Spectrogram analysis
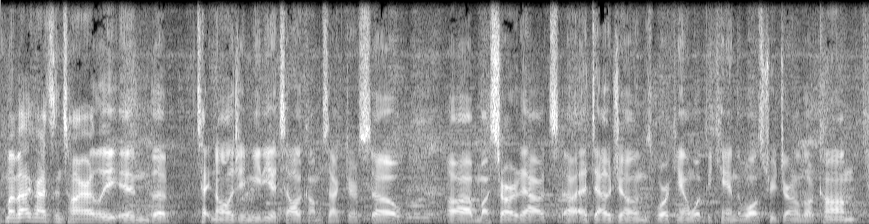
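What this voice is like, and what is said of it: American accent. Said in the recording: “I'm detecting from your accent that you're not a native. ... from the Northeast of America”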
